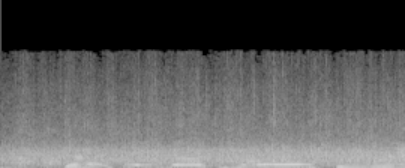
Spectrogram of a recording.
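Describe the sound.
A steady wash of crowd applause from a sound effect, clapping evenly throughout at a moderate level, with voices calling out over it.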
